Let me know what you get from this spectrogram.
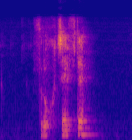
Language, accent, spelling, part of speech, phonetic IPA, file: German, Austria, Fruchtsäfte, noun, [ˈfʁʊxtˌzɛftə], De-at-Fruchtsäfte.ogg
- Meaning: nominative/accusative/genitive plural of Fruchtsaft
